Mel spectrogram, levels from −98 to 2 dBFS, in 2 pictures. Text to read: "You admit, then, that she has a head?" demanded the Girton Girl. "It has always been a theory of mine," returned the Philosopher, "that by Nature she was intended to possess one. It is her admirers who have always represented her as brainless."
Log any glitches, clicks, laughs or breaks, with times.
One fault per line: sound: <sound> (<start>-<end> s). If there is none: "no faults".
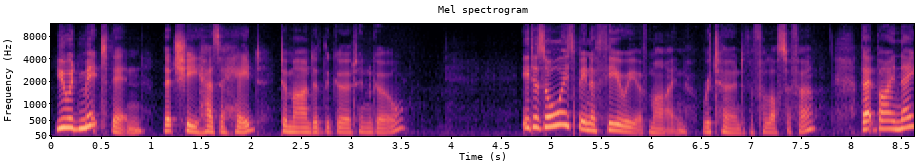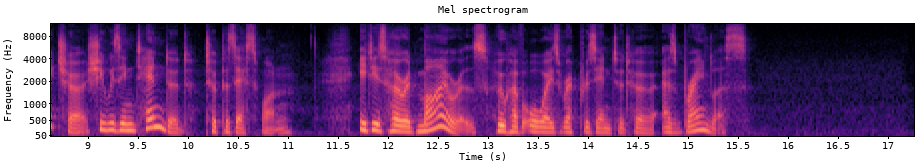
no faults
